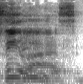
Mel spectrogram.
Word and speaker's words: Fila: I'm going to let you hear how it's actually pronounced. Hold on. It's Fila. – It's Fila. – See how the woman said it? How did you find that? I'm like, see, that black woman said Fila.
